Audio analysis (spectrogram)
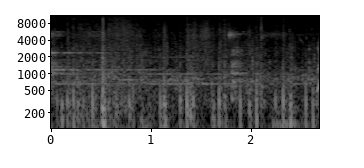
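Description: Horses' hooves clip-clop in an irregular walking rhythm in the video game Red Dead Redemption, fairly close and fairly quiet.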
